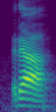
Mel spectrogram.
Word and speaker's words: maracujá: em si por exemplo a palavra maracujá classifica-se como oxítona uma vez que sua sílaba mais forte é a última maracujá e como ela termina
